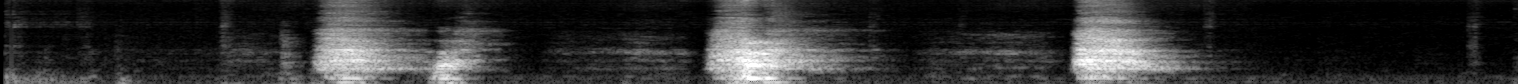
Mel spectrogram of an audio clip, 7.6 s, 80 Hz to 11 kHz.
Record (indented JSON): {
  "exhalation_length": "7.6 s",
  "exhalation_amplitude": 11381,
  "exhalation_signal_mean_std_ratio": 0.32,
  "survey_phase": "beta (2021-08-13 to 2022-03-07)",
  "age": "45-64",
  "gender": "Male",
  "wearing_mask": "No",
  "symptom_none": true,
  "smoker_status": "Ex-smoker",
  "respiratory_condition_asthma": false,
  "respiratory_condition_other": false,
  "recruitment_source": "REACT",
  "submission_delay": "3 days",
  "covid_test_result": "Negative",
  "covid_test_method": "RT-qPCR"
}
